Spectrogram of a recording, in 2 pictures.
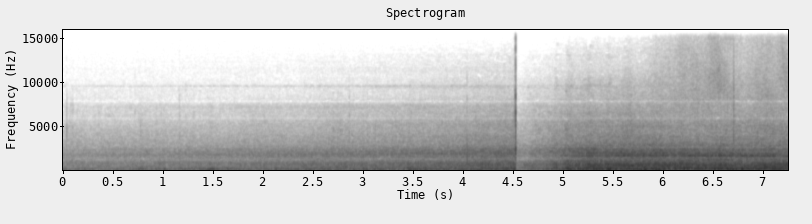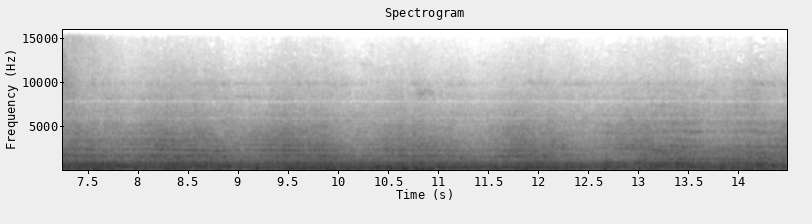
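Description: Passenger train approaching, steadily louder, then its coaches rolling past close by from about five seconds in, loud and steady. A single sharp click comes just before the coaches reach the microphone.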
